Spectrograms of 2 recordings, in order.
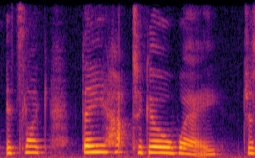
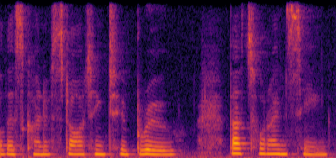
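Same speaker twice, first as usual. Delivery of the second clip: soft whispered conclusion; hushed sign-off to the vision; 3 semitones lower, 5 dB quieter than usual. Real, not acted. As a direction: whisper it with quiet certainty. Tarot reader closing a vision.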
